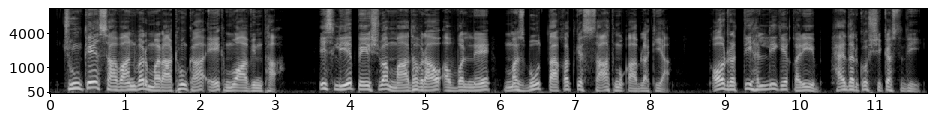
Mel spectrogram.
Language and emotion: Urdu, neutral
